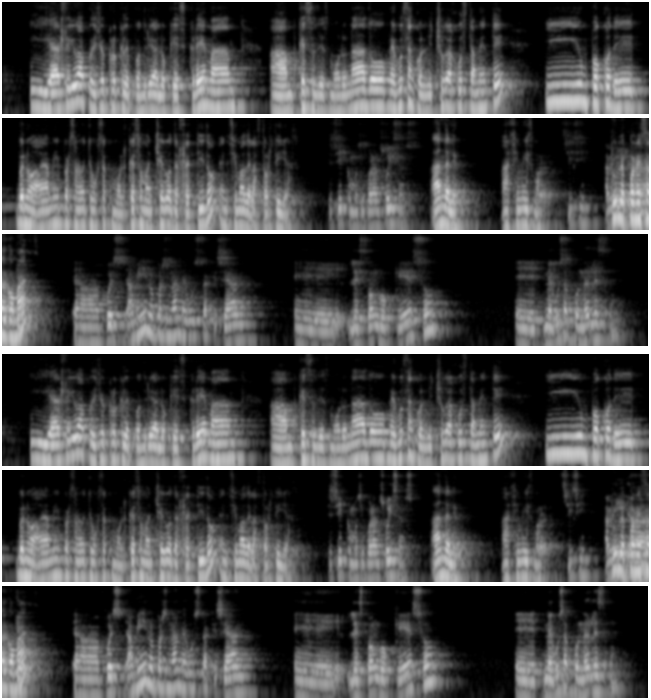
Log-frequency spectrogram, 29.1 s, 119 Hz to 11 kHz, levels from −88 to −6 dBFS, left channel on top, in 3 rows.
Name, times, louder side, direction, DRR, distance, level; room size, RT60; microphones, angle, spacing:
voice 1, 0.4-3.5 4.0-7.5 8.2-9.5 9.9-14.0 16.2-16.6 17.2-17.8 18.9-19.8, left 2 dB, 35° left, 12 dB, 0.7 m, -26 dB
voice 2, 14.6-15.9 17.7-17.9 18.1-18.5 18.7-19.8 20.5-23.1 23.8-26.0 27.1-28.7, right 2 dB, 70° right, 4 dB, 1.0 m, -34 dB
12.0 x 10.5 x 7.0 m, 0.78 s
head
